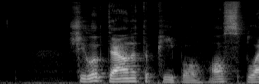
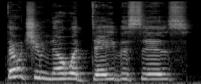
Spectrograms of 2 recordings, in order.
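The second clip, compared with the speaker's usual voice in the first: high, louder, annoyed housewife voice; annoyed woman; 11 semitones higher, 4 dB louder than usual. A narrator's reading. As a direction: snap at the stranger, high and irritated. Missus McLean annoyed.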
